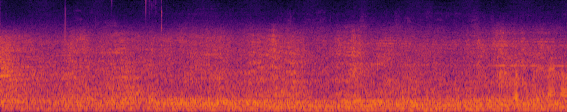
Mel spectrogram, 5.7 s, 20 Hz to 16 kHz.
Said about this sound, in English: This is American Airlines 2608 taking off to Chicago on the 737-800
